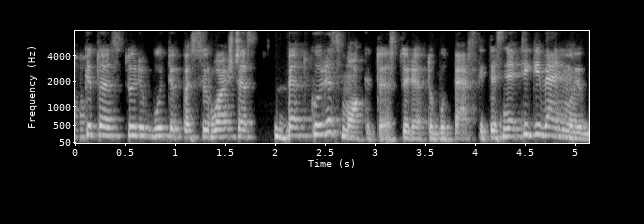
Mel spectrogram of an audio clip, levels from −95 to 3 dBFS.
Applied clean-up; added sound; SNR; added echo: none; none; none; none.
